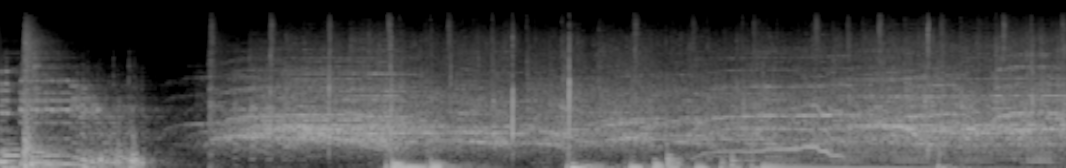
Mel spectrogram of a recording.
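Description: Live soul-jazz band music. Hammond organ chords fall away in a downward slide and the sound drops out briefly about a second and a half in. The band then comes back with held organ tones and deep electric bass notes from about four seconds in.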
